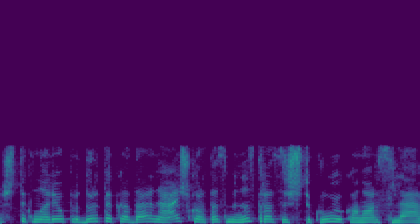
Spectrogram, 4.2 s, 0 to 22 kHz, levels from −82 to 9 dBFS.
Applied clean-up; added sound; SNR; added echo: none; none; none; none.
